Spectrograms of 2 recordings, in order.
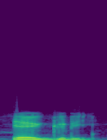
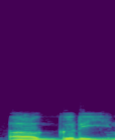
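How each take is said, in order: First: एग्री with "ay" as first vowel; mispronunciation demo. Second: अग्री with a short schwa first; correct pronunciation. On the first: Teacher contrasts the wrong reading, एग्री as "ay-gree". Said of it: "ना कि एग्री". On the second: Teacher shows how to say agree, अग्री as "uh-gree". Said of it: "तो यहाँ बोलेंगे अग्री". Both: Shown as a demonstration.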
